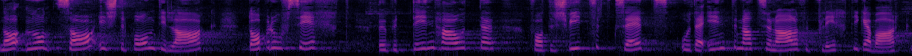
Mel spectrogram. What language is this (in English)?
Swiss German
